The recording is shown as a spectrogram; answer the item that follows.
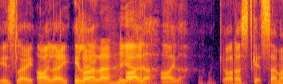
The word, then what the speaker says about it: Islay: And is the, you know, the peat is obviously a big thing in what I mispronounce for most of my life, but is actually called, I'm going to say Islay.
